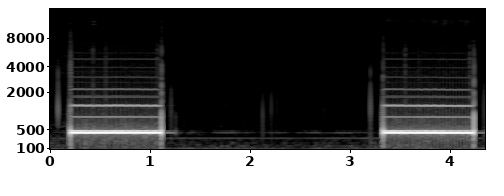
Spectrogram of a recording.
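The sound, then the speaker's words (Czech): Telephone ringback tone heard while calling someone: two long, steady electronic tones of about a second each, separated by a quiet pause of roughly two seconds, with nothing else audible. “Hned mu zavolám.”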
